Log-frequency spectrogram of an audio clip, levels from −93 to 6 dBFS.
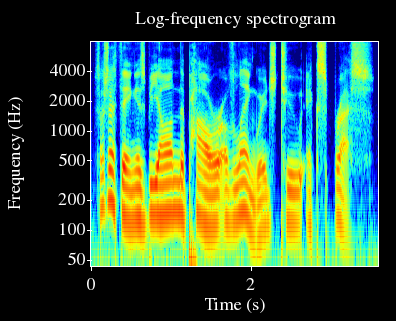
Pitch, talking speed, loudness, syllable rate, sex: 125 Hz, 185 wpm, -16 LUFS, 4.4 syllables/s, male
